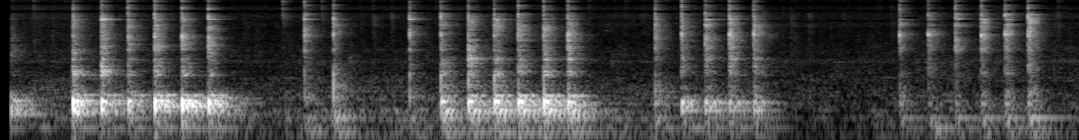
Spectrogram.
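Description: Hammer blows at the edge of a tiled bathroom floor drain, in quick runs of several sharp strikes, about four a second, each with a short ring, with pauses between the runs.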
